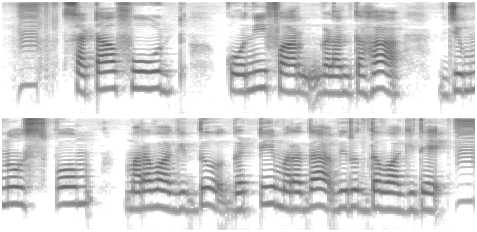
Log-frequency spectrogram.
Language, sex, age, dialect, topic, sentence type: Kannada, female, 31-35, Mysore Kannada, agriculture, statement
